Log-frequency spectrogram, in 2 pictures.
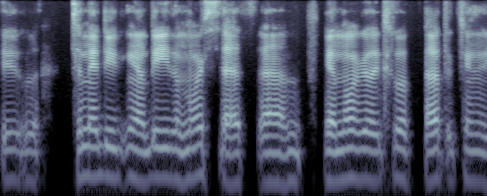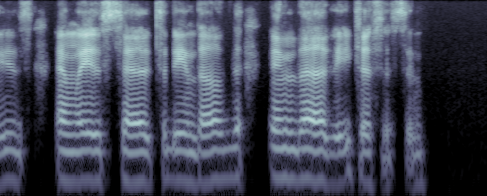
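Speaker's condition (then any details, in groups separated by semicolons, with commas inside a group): Spinal muscular atrophy; wheelchair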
